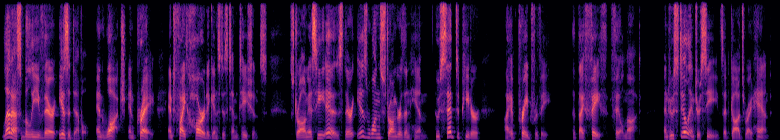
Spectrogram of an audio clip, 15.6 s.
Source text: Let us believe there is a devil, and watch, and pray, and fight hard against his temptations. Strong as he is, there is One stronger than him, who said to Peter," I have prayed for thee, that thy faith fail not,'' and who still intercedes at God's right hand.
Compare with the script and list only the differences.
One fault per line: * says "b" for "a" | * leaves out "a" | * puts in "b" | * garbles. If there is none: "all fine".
all fine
